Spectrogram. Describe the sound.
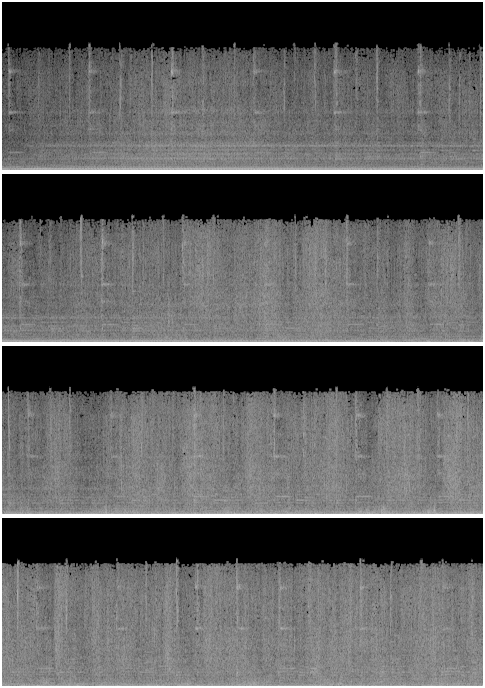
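A boat splashes through choppy water toward a sheltered bay beach, giving a loud, continuous wash of spray and wind noise over a steady engine drone. A low humming tone fades out about halfway through.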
